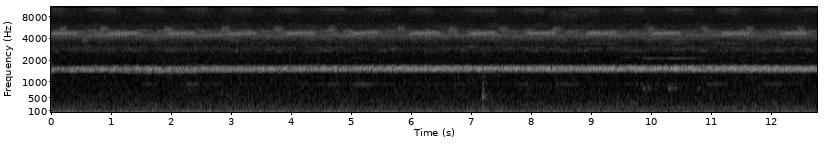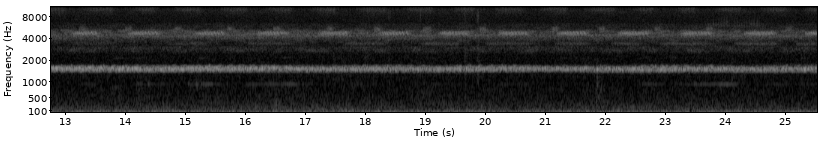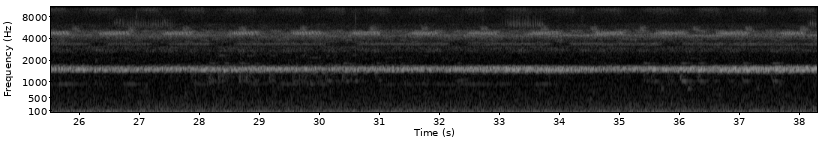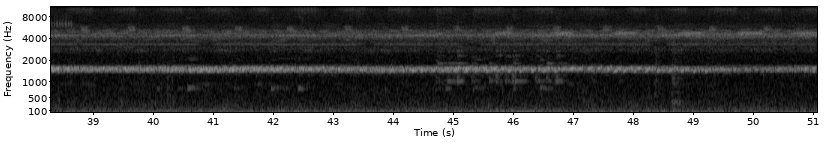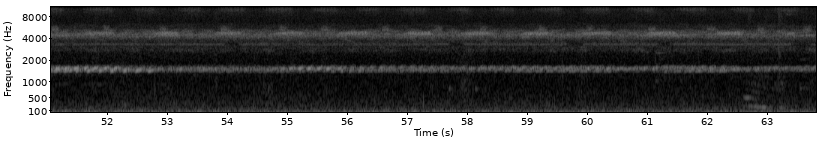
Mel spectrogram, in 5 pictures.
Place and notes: Harmony farm, Choma, Zambia - night sounds in summer
sounds at night in the summer months...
